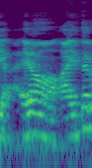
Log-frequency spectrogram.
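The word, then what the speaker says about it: either: Same आप बोलते हैं कि आइदर बोले या इधर बोले, दोनों सही होता है।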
